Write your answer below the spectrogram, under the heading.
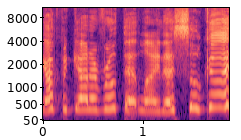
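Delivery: mock giggling through the words, high-pitched and laughing. Retelling how an author reads his own book: imitating high-pitched laughter while talking. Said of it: "he'll start laughing with his high pitched".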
